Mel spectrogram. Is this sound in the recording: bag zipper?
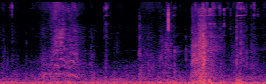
yes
